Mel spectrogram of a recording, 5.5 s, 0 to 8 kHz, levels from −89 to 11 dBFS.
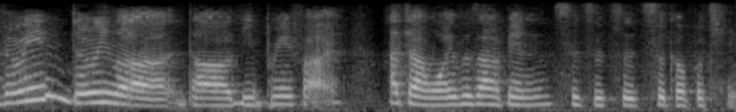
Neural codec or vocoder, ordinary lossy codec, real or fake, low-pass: codec, 16 kHz, 1.1 kbps, Voila-Tokenizer; MP3, 48 kbps; fake; 7.2 kHz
